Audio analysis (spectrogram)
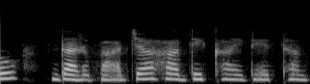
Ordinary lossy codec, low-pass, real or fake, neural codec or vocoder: AAC, 24 kbps; 5.4 kHz; fake; vocoder, 22.05 kHz, 80 mel bands, WaveNeXt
